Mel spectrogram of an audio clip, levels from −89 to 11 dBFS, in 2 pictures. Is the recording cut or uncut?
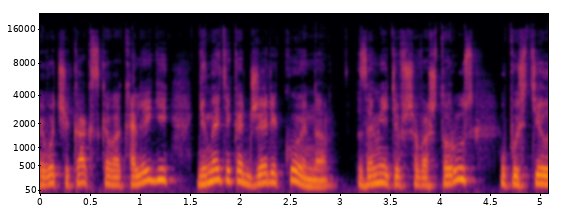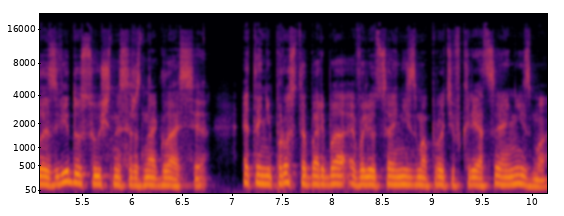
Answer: uncut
